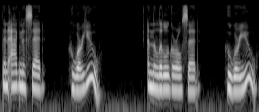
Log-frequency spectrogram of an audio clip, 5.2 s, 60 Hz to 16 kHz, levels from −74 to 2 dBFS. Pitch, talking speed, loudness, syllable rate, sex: 205 Hz, 160 wpm, -19 LUFS, 5.7 syllables/s, female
